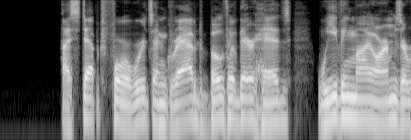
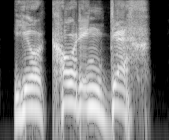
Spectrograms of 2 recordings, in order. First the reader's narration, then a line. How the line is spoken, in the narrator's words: he roared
